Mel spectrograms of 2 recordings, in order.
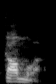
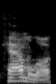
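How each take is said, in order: First: The name is said short and clipped. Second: The name is said long and drawn out. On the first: This is how an Indian family says it. "because we're Indian, we pronounce it Kamla" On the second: This is how Americans say it. "sounds too American and drawn out"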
